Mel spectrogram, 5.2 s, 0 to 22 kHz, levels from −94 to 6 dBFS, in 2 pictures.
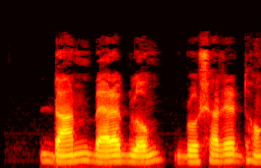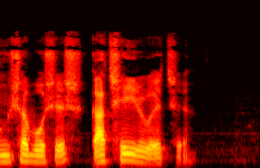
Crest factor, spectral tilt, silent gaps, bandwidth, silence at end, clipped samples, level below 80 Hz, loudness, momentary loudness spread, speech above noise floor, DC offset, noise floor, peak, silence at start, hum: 22 dB; -4.5 dB/octave; none; 11.5 kHz; 0.75 s; under 0.1%; -64 dBFS; -25 LUFS; 11 LU; 50 dB; under 0.1%; -75 dBFS; -4 dBFS; 0.4 s; none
